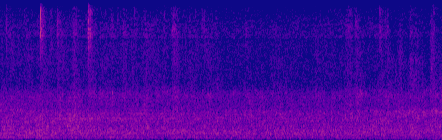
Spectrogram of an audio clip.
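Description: A Lionel model train running on its track, a steady close rumbling roll with faint clicking, continuous and unbroken, with no voices.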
